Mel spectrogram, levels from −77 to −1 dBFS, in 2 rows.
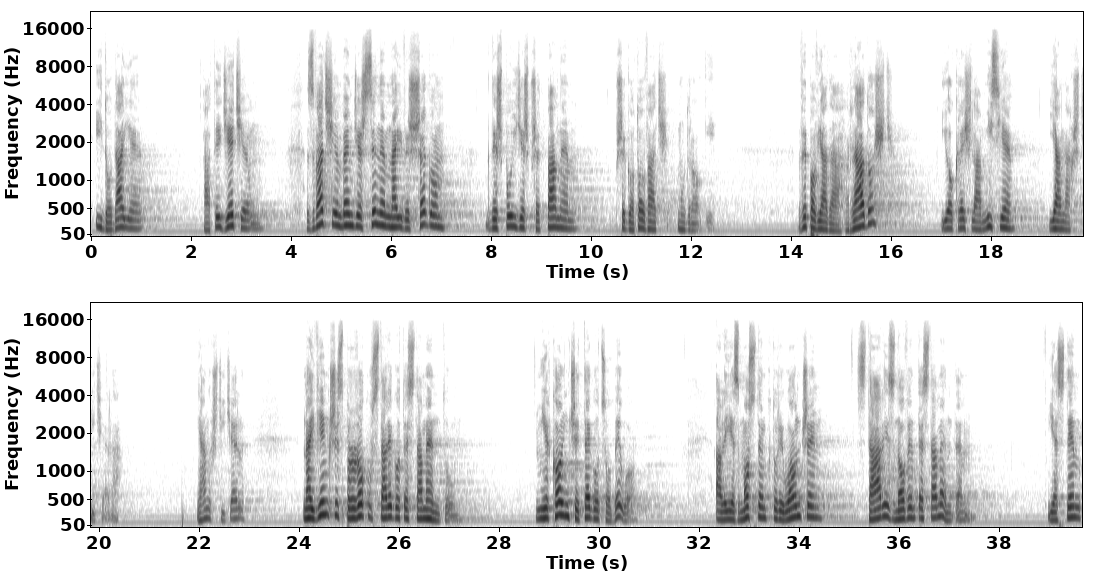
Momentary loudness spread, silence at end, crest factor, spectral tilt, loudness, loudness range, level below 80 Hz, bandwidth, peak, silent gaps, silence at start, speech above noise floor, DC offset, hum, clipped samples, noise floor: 19 LU; 0.05 s; 22 dB; -6 dB/octave; -22 LUFS; 9 LU; -56 dBFS; 15.5 kHz; -2 dBFS; none; 0.1 s; 33 dB; under 0.1%; 50 Hz at -50 dBFS; under 0.1%; -54 dBFS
